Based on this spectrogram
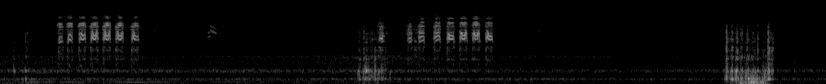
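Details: Great tit fledglings leaving the nest from a second brood in 2016, giving bursts of high, rapid ticking calls in fast series of five to seven notes, with a few softer faint chirps between bursts and a brief rustle.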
